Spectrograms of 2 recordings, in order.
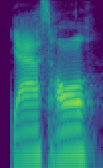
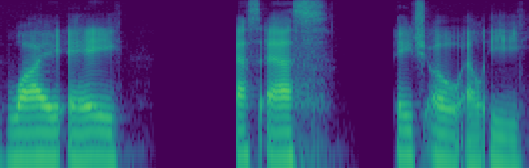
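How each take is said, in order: First: "Ya asshole" run into one word, yasshole; blended together. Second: Spelled letter by letter, "Y A S S H O L E". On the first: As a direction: slur "Ya asshole" into a single word, louder. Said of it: "you kinda have to blend those words together". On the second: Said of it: "blend those words together". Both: Shown as a demonstration.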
